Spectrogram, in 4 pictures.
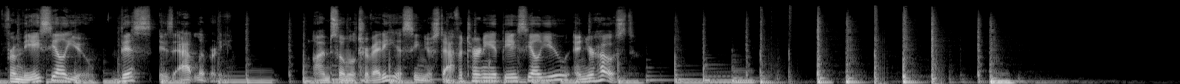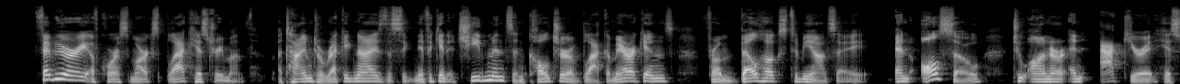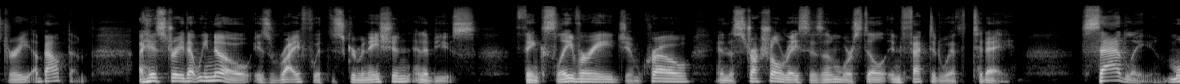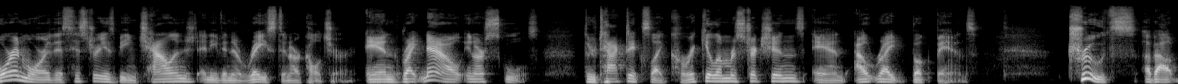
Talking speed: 140 wpm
